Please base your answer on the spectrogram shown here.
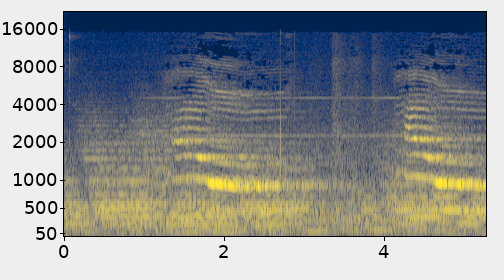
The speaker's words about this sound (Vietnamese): Chỉ trong tích tắc, con mèo biến mất, nhưng tiếng kêu của nó vẫn dường như văng vẳng đâu đây.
